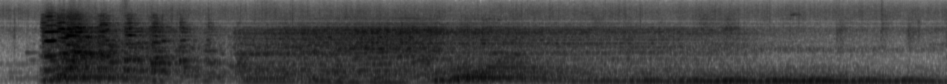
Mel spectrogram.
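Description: A car drives through fog in a radio drama: a droning engine hum with tonal harmonics whose pitch slides and swells, rising again around the middle, continuous throughout with no voices.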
